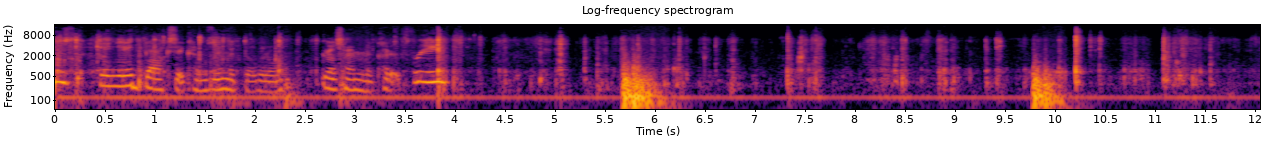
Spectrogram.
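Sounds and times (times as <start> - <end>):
packaging crinkling and tearing: 0.0 - 2.9, 3.8 - 12.0
dull heavy thumps: 5.7 - 6.3, 9.8 - 10.3.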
